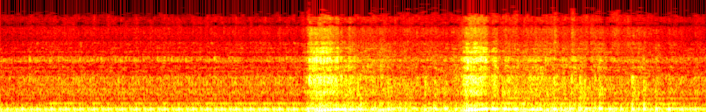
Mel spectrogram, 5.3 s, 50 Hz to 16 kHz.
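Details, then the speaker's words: 6-speed Camaro SS V8 with 40k miles that sat 10 years, idling after start with Seafoam still burning through. A steady rumbly idle with two clean throttle blips and no misses or rattles. Normal idle. "let's see here i'll start it up for you sounds great"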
